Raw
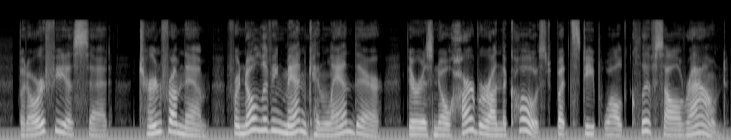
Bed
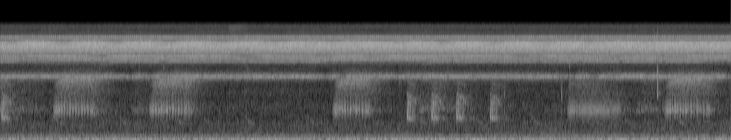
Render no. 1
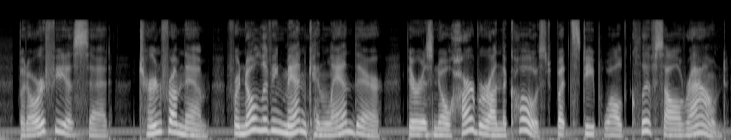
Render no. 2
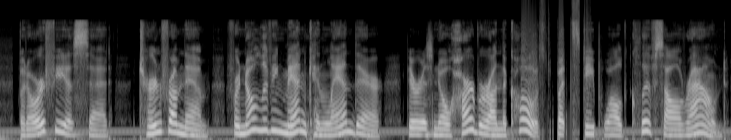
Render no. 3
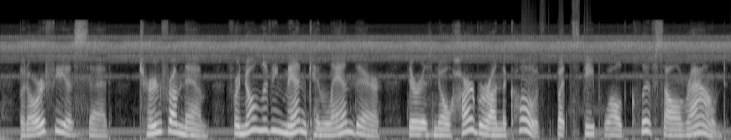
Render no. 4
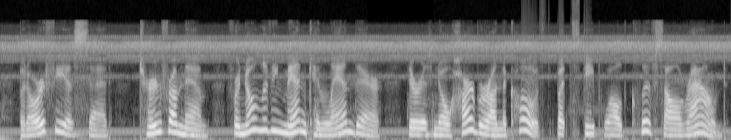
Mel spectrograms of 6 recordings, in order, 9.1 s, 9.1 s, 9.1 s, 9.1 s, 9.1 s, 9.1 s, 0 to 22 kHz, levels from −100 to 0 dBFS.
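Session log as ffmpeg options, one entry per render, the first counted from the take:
-af "bandreject=f=60:t=h:w=4,bandreject=f=120:t=h:w=4,bandreject=f=180:t=h:w=4"
-filter_complex "[0:a]asettb=1/sr,asplit=3[a][b][c];[a]atrim=end=3.014[d];[b]atrim=start=3.01:end=3.64,asetpts=PTS-STARTPTS,afade=t=in:d=0.004:c=qsin,afade=t=out:st=0.626:d=0.004:c=qsin,equalizer=f=580:w=3.1:g=-13[e];[c]atrim=start=3.636[f];[d][e]acrossfade=d=0.004:c1=hsin:c2=qsin[g];[g][f]acrossfade=d=0.004:c1=qsin:c2=hsin,asettb=1/sr,asplit=3[h][i][j];[h]atrim=end=4.604[k];[i]atrim=start=4.6:end=5.43,asetpts=PTS-STARTPTS,afade=t=in:d=0.004:c=qsin,afade=t=out:st=0.826:d=0.004:c=qsin,highpass=120,lowpass=3.5k[l];[j]atrim=start=5.426[m];[k][l]acrossfade=d=0.004:c1=hsin:c2=qsin[n];[n][m]acrossfade=d=0.004:c1=qsin:c2=hsin,asettb=1/sr,asplit=3[o][p][q];[o]atrim=end=6.524[r];[p]atrim=start=6.52:end=7.4,asetpts=PTS-STARTPTS,afade=t=in:d=0.004:c=qsin,afade=t=out:st=0.876:d=0.004:c=qsin,aeval=exprs='sgn(val(0))*max(abs(val(0))-0.00841,0)':c=same[s];[q]atrim=start=7.396[t];[r][s]acrossfade=d=0.004:c1=hsin:c2=qsin[u];[u][t]acrossfade=d=0.004:c1=qsin:c2=hsin"
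-filter_complex "[1:a]volume=-13dB[a];[0:a][a]amix=inputs=2:normalize=0"
-af "volume=12dB,alimiter=limit=-2dB:level=0:latency=1"

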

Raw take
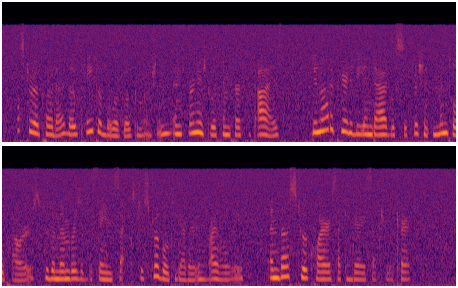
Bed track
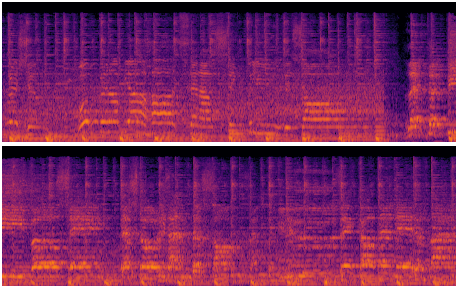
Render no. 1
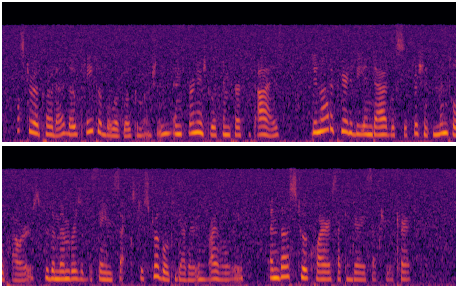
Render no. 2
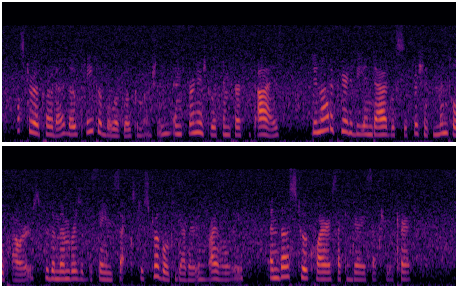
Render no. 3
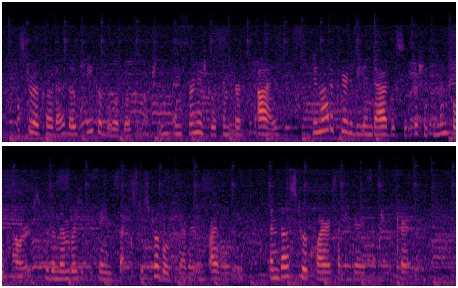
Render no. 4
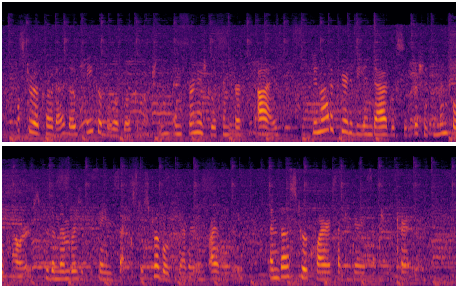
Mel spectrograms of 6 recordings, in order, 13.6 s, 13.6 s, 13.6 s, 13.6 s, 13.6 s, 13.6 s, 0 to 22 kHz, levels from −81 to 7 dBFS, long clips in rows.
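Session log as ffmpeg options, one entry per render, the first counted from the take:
-af "afftdn=nr=10:nf=-35"
-filter_complex "[0:a]acrossover=split=580 2100:gain=0.0794 1 0.178[a][b][c];[a][b][c]amix=inputs=3:normalize=0"
-filter_complex "[1:a]volume=-22.5dB[a];[0:a][a]amix=inputs=2:normalize=0"
-af "volume=11dB"

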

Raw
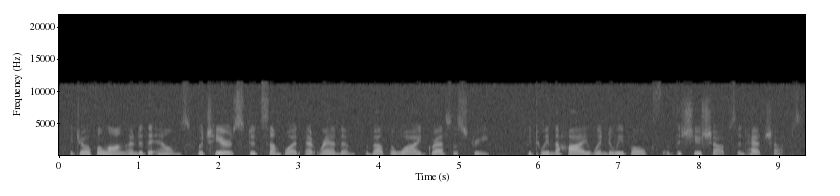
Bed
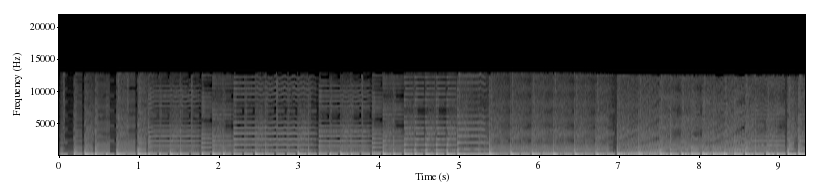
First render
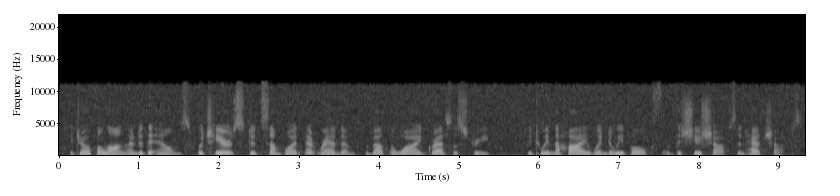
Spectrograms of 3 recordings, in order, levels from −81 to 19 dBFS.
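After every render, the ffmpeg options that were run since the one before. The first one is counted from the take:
-af "afftdn=nr=8:nf=-40"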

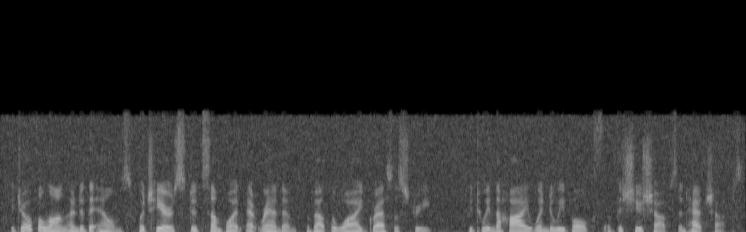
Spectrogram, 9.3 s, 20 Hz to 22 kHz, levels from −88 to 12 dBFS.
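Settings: -filter_complex "[0:a]asplit=2[a][b];[b]adelay=16,volume=-14dB[c];[a][c]amix=inputs=2:normalize=0"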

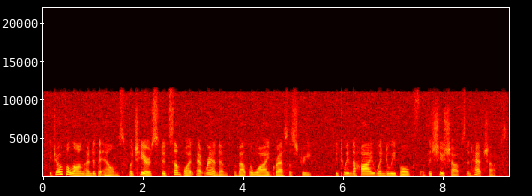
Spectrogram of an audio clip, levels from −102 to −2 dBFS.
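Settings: -af "volume=-12dB"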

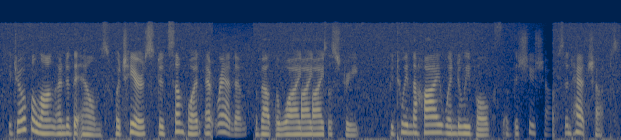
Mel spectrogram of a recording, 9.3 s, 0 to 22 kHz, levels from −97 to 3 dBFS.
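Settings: -filter_complex "[0:a]asettb=1/sr,asplit=3[a][b][c];[a]atrim=end=3.194[d];[b]atrim=start=3.19:end=3.8,asetpts=PTS-STARTPTS,afade=t=in:d=0.004:c=qsin,afade=t=out:st=0.606:d=0.004:c=qsin,highpass=360,lowpass=6.7k[e];[c]atrim=start=3.796[f];[d][e]acrossfade=d=0.004:c1=hsin:c2=qsin[g];[g][f]acrossfade=d=0.004:c1=qsin:c2=hsin,asplit=5[h][i][j][k][l];[h]atrim=end=4.522[m];[i]atrim=start=4.348:end=4.522[n];[j]atrim=start=4.348:end=4.522[o];[k]atrim=start=4.858:end=8.29,asetpts=PTS-STARTPTS,afade=t=out:st=2.172:d=1.26[p];[l]atrim=start=8.29,asetpts=PTS-STARTPTS,afade=t=in:d=0.004:c=hsin[q];[m][n]acrossfade=d=0.004:c1=hsin:c2=hsin[r];[r][o]acrossfade=d=0.004:c1=hsin:c2=hsin[s];[p][q]concat=n=2:v=0:a=1[t];[s][t]acrossfade=d=0.004:c1=hsin:c2=hsin"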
